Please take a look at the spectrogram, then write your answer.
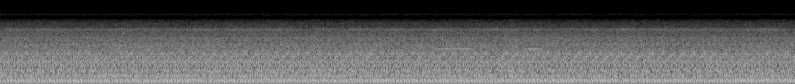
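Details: Case SV280 skid steer diesel idling after replacing rusted leaking main hydraulic supply line and two steel lines with rubber hoses: steady, even low rumble, no knocks or misses; checking for leaks.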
